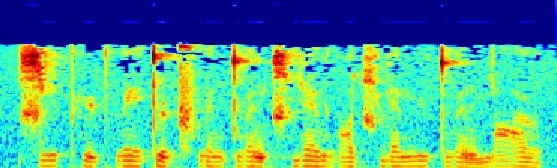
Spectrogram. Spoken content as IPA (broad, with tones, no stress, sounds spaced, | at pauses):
ɕ i˨˦ pʰ y̰˨˩ pʰ w e˨˦ ɪ̯ t̪ y̰˨˩ ʈ͡ʂʰ w ə˨˦ n t̪ w ə̰˨˩ n t͡ɕʰ j ɛ˦ ɻ w ɔ˨˦ t͡ɕʰ ɥ ɛ˧ m y˥˨ t̪ w ə̰˨˩ n m j ɑ˥˨ ʊ̯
